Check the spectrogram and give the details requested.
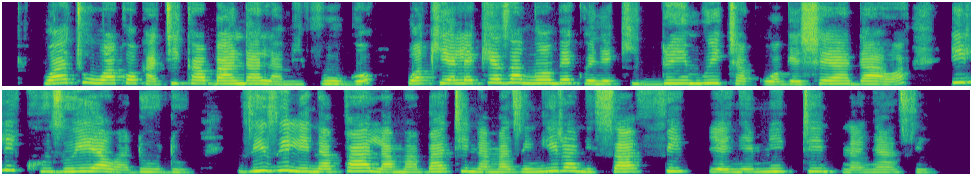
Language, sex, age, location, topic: Swahili, female, 25-35, Kisumu, agriculture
